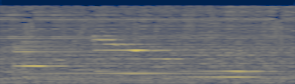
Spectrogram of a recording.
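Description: Experimental electronic synthesizer music: several held tones at different pitches, one high and one lower in turn, over a low rumbling noise bed.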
